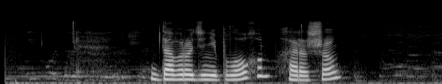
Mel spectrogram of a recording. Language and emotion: Russian, positive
